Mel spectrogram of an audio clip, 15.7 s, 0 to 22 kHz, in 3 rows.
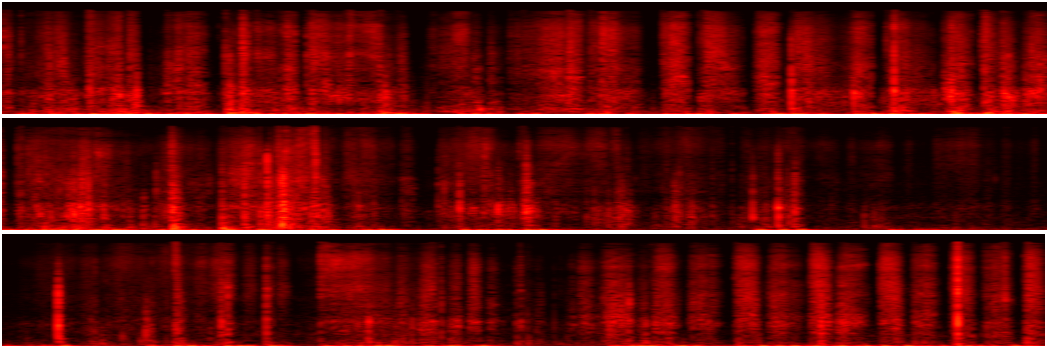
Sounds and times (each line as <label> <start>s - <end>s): Cutting paper 0.2s - 5.5s
Cutting paper 13.3s - 15.6s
